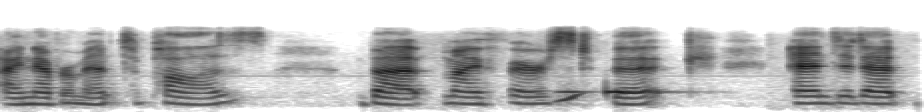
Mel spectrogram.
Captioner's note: beeping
